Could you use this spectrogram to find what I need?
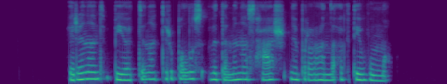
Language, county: Lithuanian, Kaunas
